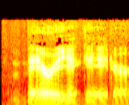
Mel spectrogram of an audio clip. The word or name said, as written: variegator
